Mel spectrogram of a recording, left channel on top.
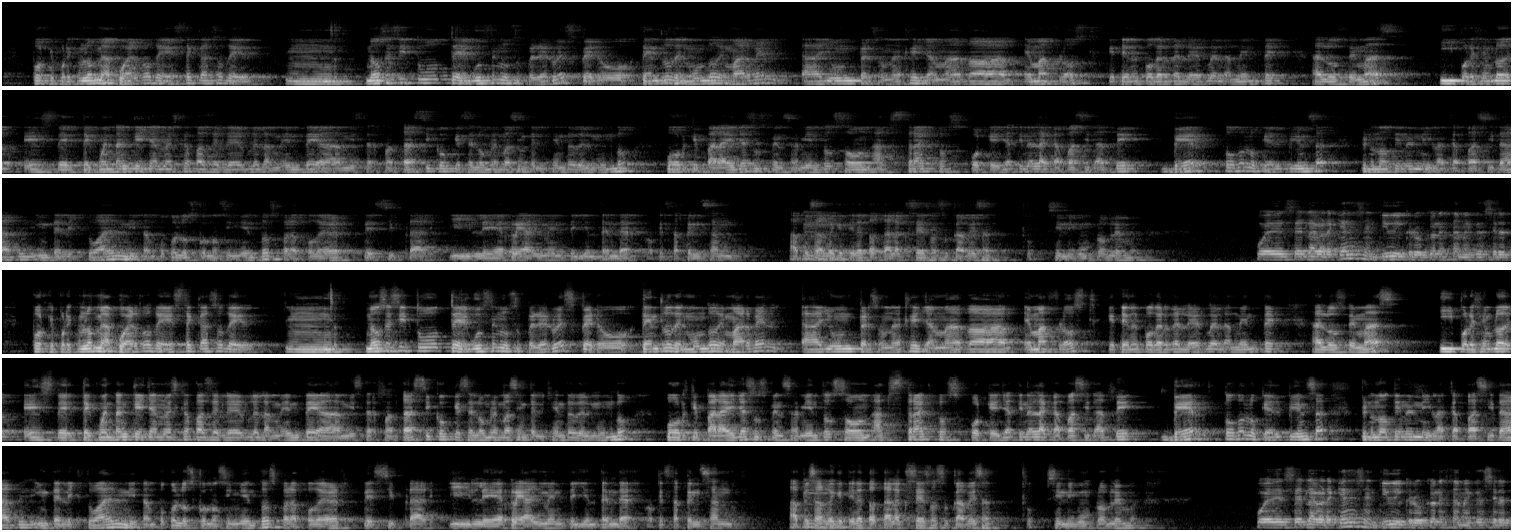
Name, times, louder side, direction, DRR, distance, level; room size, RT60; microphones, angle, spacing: voice 1, 0.3-2.5 2.8-13.9 14.4-21.4 21.7-26.4 26.7-37.5 38.1-40.1 40.4-41.6, right 3 dB, 70° right, 7 dB, 0.7 m, -26 dB
voice 2, 38.2-38.6 42.7-45.2, right 2 dB, 25° right, 8 dB, 1.2 m, -26 dB
13.0 x 7.2 x 7.5 m, 0.91 s
head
